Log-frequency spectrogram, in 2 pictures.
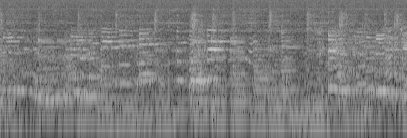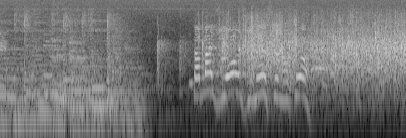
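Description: A live band plays a bluesy jazz tune with a walking bass line and saxophone, and it stops abruptly about seven seconds in. Studio audience applause follows, with a few voices over it.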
